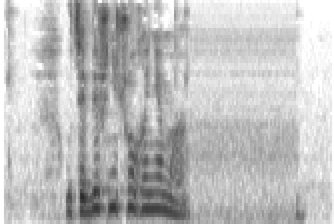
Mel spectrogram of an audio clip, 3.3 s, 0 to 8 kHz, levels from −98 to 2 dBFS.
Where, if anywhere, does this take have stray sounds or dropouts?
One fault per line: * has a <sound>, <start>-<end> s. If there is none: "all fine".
all fine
